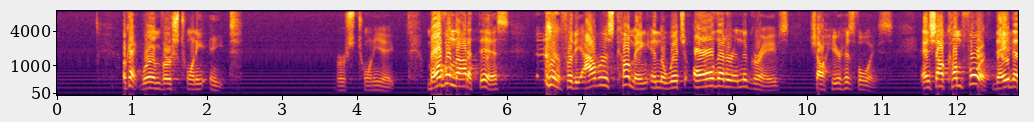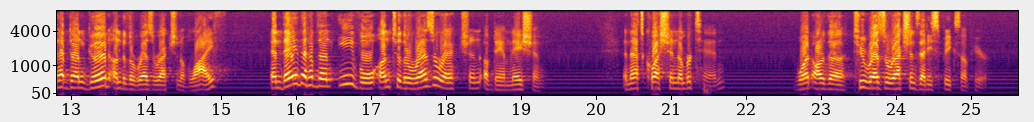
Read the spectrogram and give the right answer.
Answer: Resurrection of life, and damnation.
